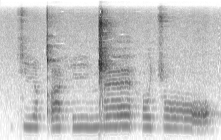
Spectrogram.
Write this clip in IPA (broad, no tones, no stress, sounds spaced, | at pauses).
c iː qʼ ɛ h iː ŋ͡ǁ ɛː h ɔ c ɔː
